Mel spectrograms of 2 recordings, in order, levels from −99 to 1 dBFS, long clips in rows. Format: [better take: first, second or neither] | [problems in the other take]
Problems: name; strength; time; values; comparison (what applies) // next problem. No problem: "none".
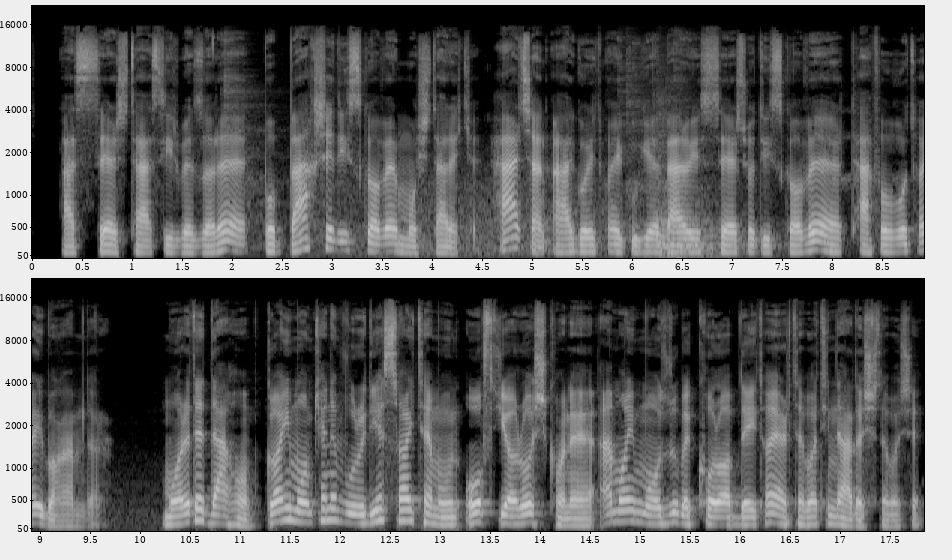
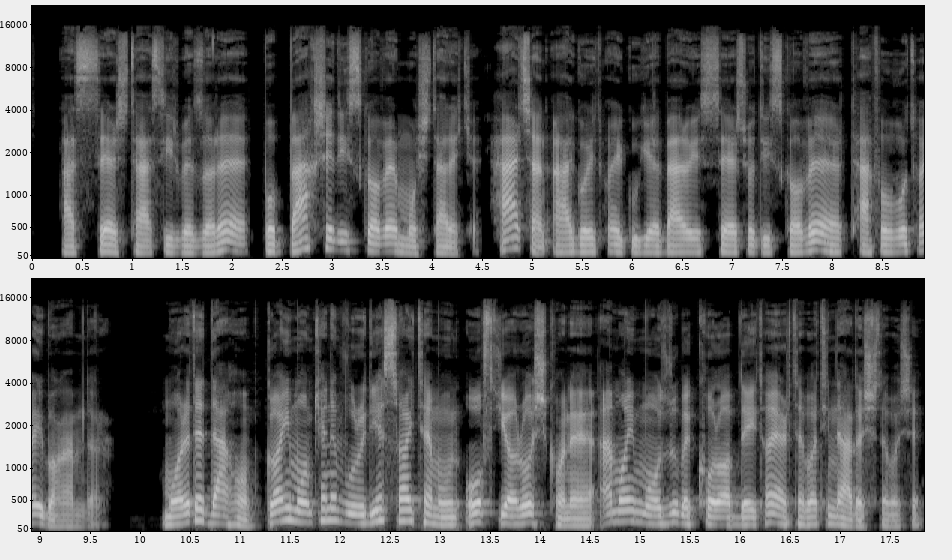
second | door banging; noticeable; from 2 to 7 s; peak 9 dB below the speech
